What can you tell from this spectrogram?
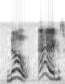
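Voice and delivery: high, loud shocked cry; cried out. Acted. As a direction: shout it in disbelief. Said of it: "cried Farmer Brown".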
